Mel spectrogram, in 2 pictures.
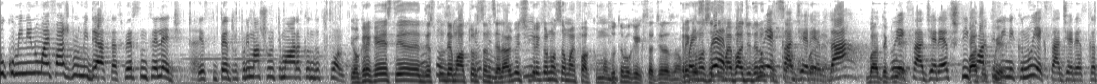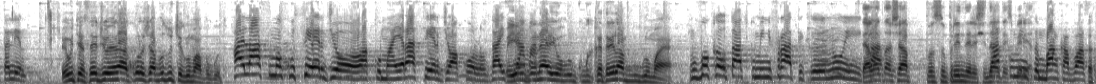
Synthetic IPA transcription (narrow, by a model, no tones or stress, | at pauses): t̪ukuminenumajfat͡ʃɡlumid̪east̪aspe̞rsəɨnt̪se̞le̞d͡ʒʲ | jest̪pe̞nt̪ɾupɾimaʃiult̪imaoaɾəkɨnd̪ɨt̪spunjewkɾekəje̞st̪ed̪est̪uld̪emat̪ursənseleaɡəʃikɾed̪̚kənuosəmajfakmout̪ebəkeksad͡ʒeɾezkekənuos̬əmajbad͡ʒed̪enujeksad͡ʒeɾezd̪abat̪eknueksad͡ʒe̞ɾezʃt̪ijoat̪ebinekənujeksad͡ʒe̞ɾezkət̪əlin | peujt̪eserd͡ʒiojeɾaːkoloʃiavəzut̪̚t͡ʃe̞ɡlumamfəkut̪hajlasməkuserd͡ʒioakumajeɾaserd͡ʒioakolosd̪ajpejalveneajewkət̪ɾejelamfəkuɡluma̰ja̰ | nuvokəut̪at̪sʲkuminifɾat̪ekənujd̪ealwat̪aʃapɨnsuɾpɾind̪eɾeʃid̪aat̪eskuminsɨnbaŋkavoast̪ɾə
